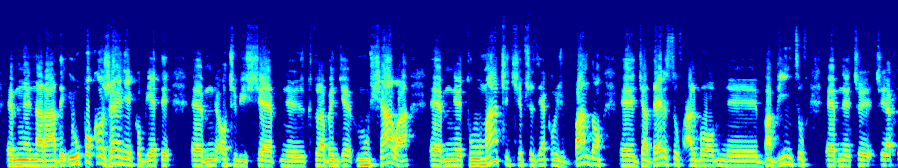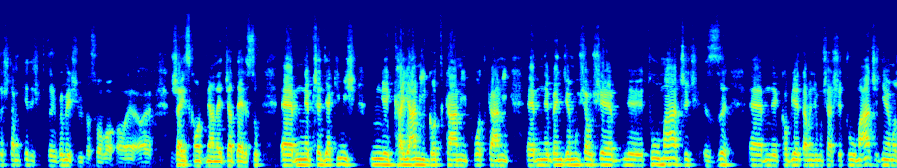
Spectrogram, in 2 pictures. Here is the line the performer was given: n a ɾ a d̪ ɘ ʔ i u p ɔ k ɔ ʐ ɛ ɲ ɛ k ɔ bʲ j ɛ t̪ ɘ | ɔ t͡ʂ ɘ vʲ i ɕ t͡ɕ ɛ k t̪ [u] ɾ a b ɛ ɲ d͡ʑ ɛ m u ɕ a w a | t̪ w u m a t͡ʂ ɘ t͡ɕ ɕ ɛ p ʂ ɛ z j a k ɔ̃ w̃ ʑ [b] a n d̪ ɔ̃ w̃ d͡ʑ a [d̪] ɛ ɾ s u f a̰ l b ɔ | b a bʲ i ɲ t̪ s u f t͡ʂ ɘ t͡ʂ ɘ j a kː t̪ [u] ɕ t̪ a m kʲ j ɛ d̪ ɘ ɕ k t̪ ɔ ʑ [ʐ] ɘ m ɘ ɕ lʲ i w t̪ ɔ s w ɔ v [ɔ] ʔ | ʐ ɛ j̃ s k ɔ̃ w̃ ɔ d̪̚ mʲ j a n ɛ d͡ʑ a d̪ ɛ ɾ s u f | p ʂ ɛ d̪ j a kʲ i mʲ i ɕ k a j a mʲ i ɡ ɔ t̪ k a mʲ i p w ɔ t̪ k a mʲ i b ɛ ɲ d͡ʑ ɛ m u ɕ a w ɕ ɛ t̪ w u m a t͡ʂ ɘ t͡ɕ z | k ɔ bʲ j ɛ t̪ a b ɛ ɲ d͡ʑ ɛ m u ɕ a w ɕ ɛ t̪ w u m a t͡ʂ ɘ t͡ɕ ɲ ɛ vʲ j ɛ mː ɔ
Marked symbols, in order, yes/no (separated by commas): yes, yes, yes, no, no, yes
